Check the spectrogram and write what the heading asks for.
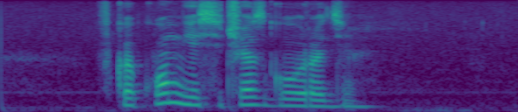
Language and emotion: Russian, neutral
